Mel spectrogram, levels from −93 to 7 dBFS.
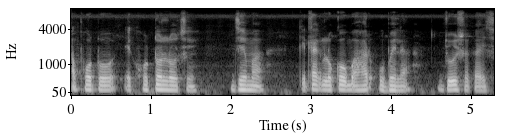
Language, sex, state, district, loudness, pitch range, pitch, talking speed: Gujarati, male, Gujarat, Valsad, -18 LUFS, 105-120 Hz, 115 Hz, 160 wpm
